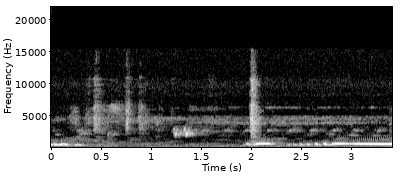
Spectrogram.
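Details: Morning spotted dove song: the tail of one coo at the start, a pause, then a fresh phrase of rolling, throaty coos ending in a long steady hoot.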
